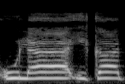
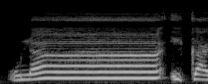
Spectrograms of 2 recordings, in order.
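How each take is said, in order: First: The first vowel is cut short. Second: The first vowel is held long. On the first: The speaker calls it wrong. "Jangan baca ulaika, tak betul" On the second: The speaker calls it right. "sini panjang"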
